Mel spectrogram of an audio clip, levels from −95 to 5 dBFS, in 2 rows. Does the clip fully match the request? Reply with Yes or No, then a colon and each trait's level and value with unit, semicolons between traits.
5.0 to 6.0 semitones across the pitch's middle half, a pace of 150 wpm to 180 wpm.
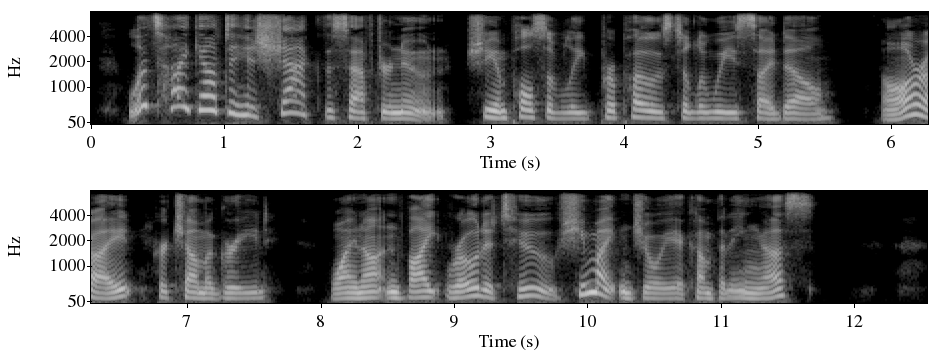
No: average, 5.3 semitones; average, 140 wpm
